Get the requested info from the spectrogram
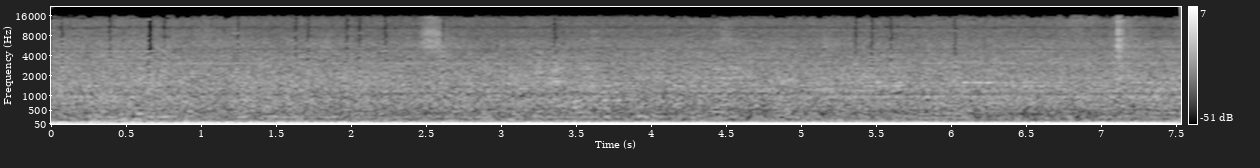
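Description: Very loud running sound inside an Izukyu 8000 series (ex-Tokyu 8000) motor car, KuMoHa 8157, on the move: a heavy, steady low rumble from the running gear, growing a little louder over the first few seconds.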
